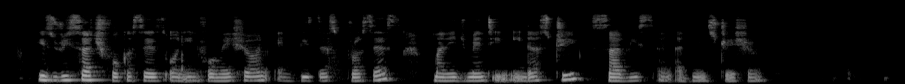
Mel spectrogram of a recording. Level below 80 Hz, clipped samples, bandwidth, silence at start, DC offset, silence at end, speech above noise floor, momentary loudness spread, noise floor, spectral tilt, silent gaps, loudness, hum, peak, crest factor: -84 dBFS; under 0.1%; 11.5 kHz; 0.4 s; under 0.1%; 1.4 s; 40 dB; 11 LU; -73 dBFS; -4.5 dB/octave; none; -33 LUFS; none; -14 dBFS; 20 dB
